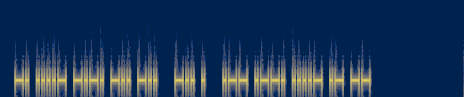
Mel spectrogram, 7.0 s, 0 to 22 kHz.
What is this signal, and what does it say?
Morse code, heard as a keyed tone, about 32 wpm, 700 Hz. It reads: N4CDD DE WP4AM
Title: USA Callsign DE Callsign - 5 Characters - 30wpm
